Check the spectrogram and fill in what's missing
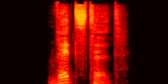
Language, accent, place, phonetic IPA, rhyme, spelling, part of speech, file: German, Germany, Berlin, [ˈvɛt͡stət], -ɛt͡stət, wetztet, verb, De-wetztet.ogg
- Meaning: inflection of wetzen: 1. second-person plural preterite 2. second-person plural subjunctive II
